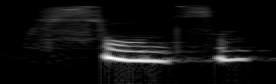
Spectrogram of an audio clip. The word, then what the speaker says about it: солнце: ЛНЦ произносится как НЦ, например, солнце.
